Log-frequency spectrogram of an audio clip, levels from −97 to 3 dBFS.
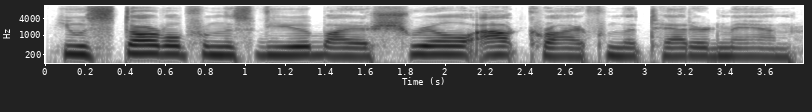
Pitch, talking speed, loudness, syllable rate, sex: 175 Hz, 220 wpm, -18 LUFS, 4.9 syllables/s, male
